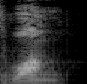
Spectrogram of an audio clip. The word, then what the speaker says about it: Wang: My name is Solomon Wang, pronounced as Wong. I'm not kidding you. It's W-A-N-G, absolutely true, pronounced as W-O-N-G. And if you say Wang, that really would be Wong.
